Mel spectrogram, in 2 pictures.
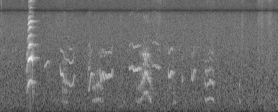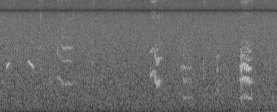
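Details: Four-week-old Yorkshire terrier puppies from a breeding kennel, litter "A": scattered short high whimpers and squeaks with upward and downward slides, spaced irregularly with quiet gaps between bursts.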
